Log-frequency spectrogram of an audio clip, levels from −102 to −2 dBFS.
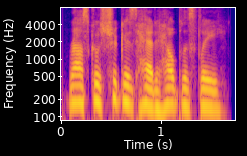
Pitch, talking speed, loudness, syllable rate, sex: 155 Hz, 170 wpm, -16 LUFS, 5.2 syllables/s, female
